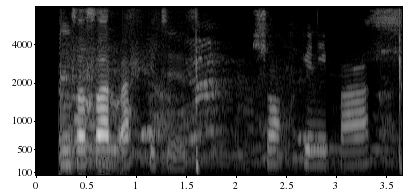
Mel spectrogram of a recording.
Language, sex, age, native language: Icelandic, female, 10, Icelandic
